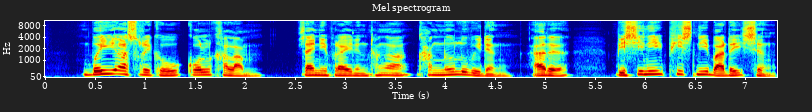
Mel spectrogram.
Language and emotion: Bodo, neutral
